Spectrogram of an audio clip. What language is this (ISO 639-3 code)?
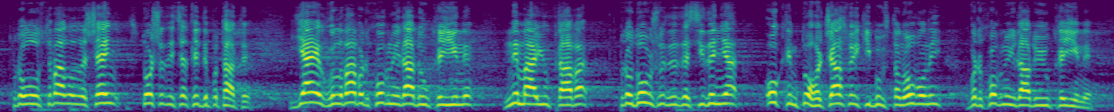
ukr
